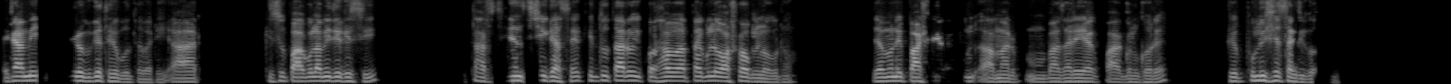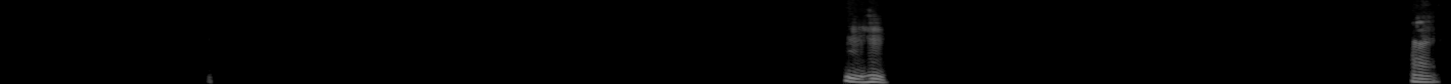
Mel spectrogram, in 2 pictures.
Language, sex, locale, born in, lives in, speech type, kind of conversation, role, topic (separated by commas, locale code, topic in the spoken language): Bengali, male, bn-BD, Bangladesh, Bangladesh, conversation, unstructured, none, মানসিক অসুস্থতার কারণে মানুষকে অবজ্ঞা করা কি ঠিক?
